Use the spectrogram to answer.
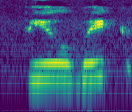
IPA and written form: ˈbjuːɪk (Buick)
